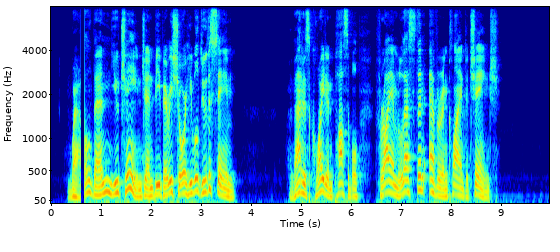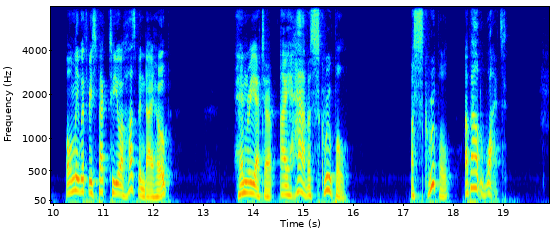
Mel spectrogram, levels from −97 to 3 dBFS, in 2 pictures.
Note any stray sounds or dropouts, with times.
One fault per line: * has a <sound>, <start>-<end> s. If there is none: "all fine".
* has a dropout, 0.6-0.7 s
